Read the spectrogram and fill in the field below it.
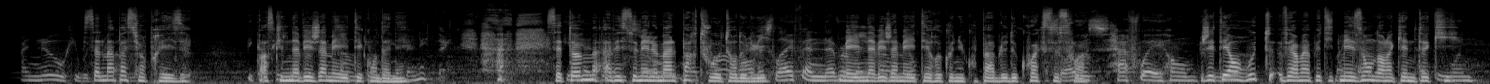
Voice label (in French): voix off; crimes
